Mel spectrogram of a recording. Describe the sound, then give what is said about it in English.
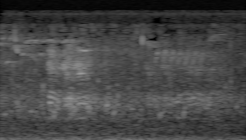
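Geese honk continuously in a noisy chorus, overlapping calls blending into a dense, moderately loud flock sound with a steady low rumble underneath and no voices. “Turn those geese down.”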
